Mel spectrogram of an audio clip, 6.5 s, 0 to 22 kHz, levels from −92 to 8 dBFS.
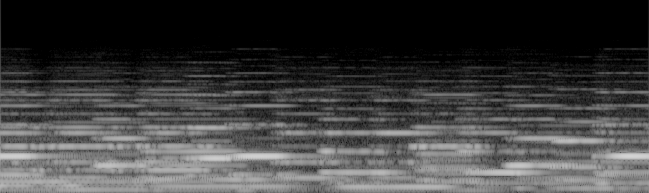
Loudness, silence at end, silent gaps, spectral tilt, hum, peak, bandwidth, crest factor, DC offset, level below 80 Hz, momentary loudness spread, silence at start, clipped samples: -20 LUFS; 0 s; none; -9 dB/octave; none; -6 dBFS; 5 kHz; 14 dB; under 0.1%; -42 dBFS; 9 LU; 0 s; under 0.1%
